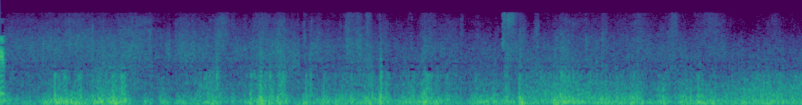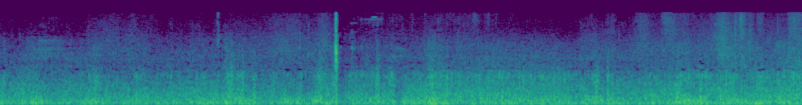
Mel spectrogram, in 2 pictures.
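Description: Gusty wind buffeting the microphone with an uneven low rumble, and a single sharp click about eight and a half seconds in.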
